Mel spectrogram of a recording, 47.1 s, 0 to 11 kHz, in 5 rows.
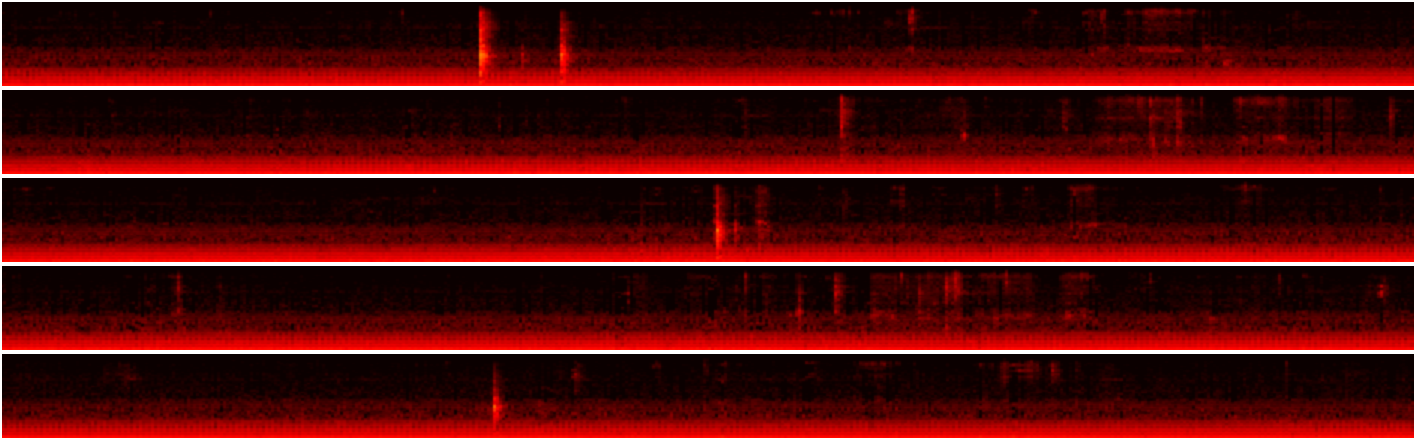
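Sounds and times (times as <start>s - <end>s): low hum: 0.0s - 47.0s
paper being folded: 16.5s - 18.7s, 32.9s - 35.6s.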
